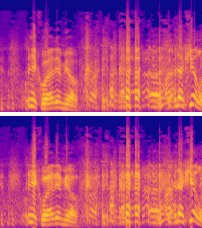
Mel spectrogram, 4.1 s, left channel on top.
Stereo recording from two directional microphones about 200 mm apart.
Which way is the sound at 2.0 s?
45° left (ahead or behind).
